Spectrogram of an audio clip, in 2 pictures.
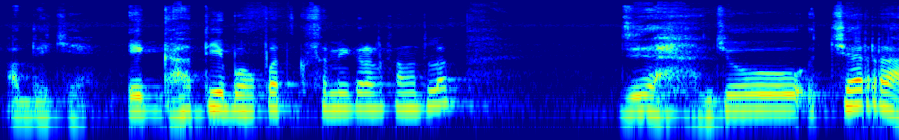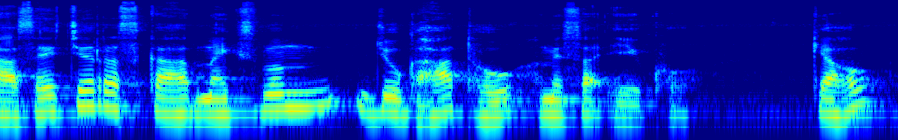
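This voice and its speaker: A man with a very dark, mellow voice teaches a maths lecture. He sits a little high in pitch for a man and keeps pausing to quiz his class with short check questions. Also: animated.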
